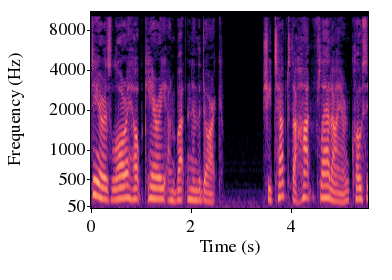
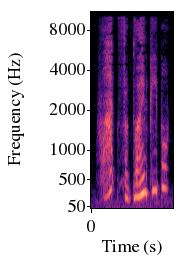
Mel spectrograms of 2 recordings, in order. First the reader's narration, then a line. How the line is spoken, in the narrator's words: Carrie whispered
